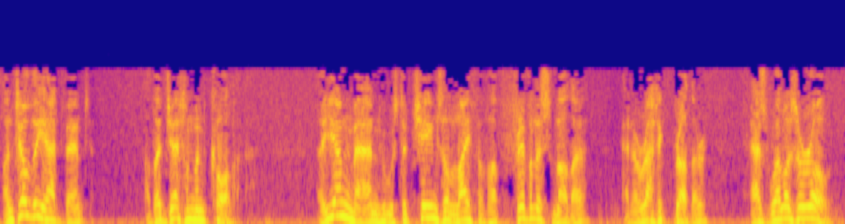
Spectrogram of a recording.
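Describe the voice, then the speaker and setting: A man's voice: on the high side, very animated, a little fast, slight background noise. A man giving a formal, scripted introduction as host of a 1950s radio theater broadcast. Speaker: producer and host. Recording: muffled old radio broadcast, faint music.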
